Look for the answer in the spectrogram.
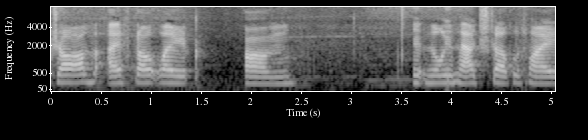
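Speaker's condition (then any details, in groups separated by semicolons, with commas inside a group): Moebius syndrome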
